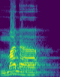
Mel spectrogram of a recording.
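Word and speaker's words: منع: পড়ি আমরা ওয়ামা মানা ঠিক করে পড়ি। মানা বাংলার মত মানা করলে পড়লে হবে না। তো মানা মানে আইনের উচ্চারণ খুব ইন্টারেস্টিং।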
